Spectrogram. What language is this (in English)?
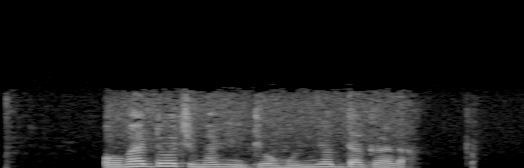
Ganda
